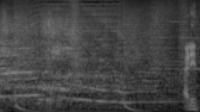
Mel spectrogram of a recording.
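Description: A supercar's engine driving past, its note falling in pitch and fading as it goes by.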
